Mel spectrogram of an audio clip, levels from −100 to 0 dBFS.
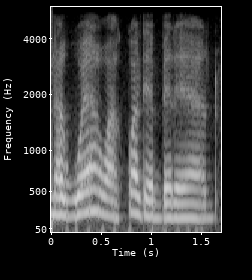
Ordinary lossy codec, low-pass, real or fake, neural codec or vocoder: none; 5.4 kHz; fake; vocoder, 44.1 kHz, 128 mel bands every 256 samples, BigVGAN v2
